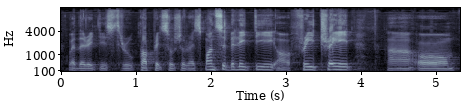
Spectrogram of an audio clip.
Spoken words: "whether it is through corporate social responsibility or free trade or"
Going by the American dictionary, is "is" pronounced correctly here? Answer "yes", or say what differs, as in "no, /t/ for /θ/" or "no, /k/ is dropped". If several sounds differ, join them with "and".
no, /s/ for /z/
